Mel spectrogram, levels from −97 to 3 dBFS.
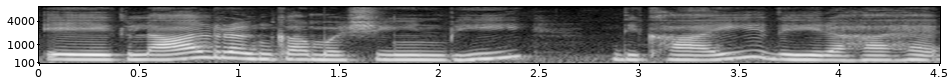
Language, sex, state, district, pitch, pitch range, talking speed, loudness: Hindi, female, Chhattisgarh, Raipur, 210 Hz, 200-230 Hz, 135 wpm, -14 LUFS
